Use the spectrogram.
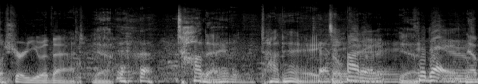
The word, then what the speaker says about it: Taddei: Taddei? So, Okay. Taddei.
